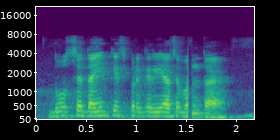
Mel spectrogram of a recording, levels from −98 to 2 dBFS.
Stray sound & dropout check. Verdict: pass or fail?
fail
